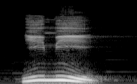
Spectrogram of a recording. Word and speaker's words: Неемии: Вы слушаете серию проповедей Церкви Новый Завет по книге Неемии. Добрый вечер всем вам, дорогие друзья. Сегодня мы начинаем с вами изучать книгу. Какую мы книгу сегодня начинаем изучать? А вы знаете, как правильно говорить? Неемии.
